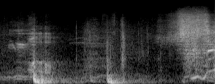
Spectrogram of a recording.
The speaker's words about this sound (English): Stop banging your head. You're going to bang your fucking hole in the floor.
